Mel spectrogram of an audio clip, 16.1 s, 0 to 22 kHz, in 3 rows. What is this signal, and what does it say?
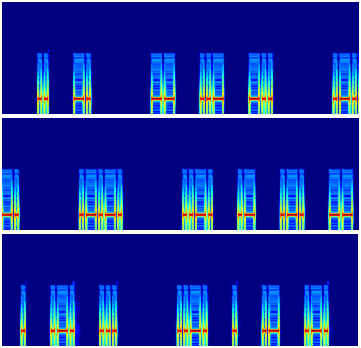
Morse code, heard as a keyed tone, about 25 wpm, spaced as for 15 wpm, 550 Hz. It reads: IN MUD <AR> <AR> FARMERS FEAR
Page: news-headlines-in-morse-code-at-15-wpm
